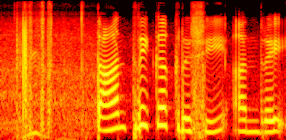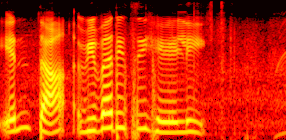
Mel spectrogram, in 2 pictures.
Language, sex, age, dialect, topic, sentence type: Kannada, female, 46-50, Coastal/Dakshin, agriculture, question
